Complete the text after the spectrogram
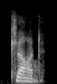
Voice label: "clod", Indian

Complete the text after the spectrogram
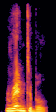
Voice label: "rentable", Indian

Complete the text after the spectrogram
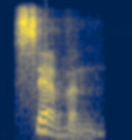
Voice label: "seven", Indian

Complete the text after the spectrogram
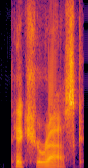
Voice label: "picturesque", American

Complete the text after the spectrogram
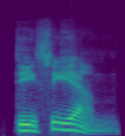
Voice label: "DCM", American

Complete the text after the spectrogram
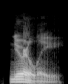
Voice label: "nearly", American

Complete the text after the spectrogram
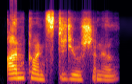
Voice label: "unconstitutional", Indian

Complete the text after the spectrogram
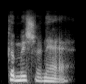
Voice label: "commissionaire", Indian

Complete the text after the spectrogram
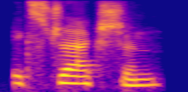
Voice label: "extraction", Indian

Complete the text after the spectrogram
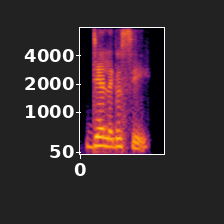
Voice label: "delegacy", Indian

